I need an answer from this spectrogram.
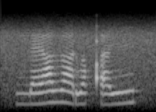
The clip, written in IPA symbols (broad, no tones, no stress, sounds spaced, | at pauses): ŋ æ ðˤ e ɾ u qʼ e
